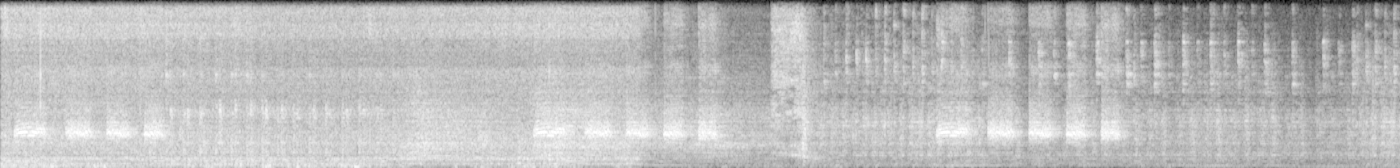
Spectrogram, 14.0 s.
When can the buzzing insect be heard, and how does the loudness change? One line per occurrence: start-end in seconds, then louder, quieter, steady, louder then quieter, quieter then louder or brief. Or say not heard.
0.0-13.9 quieter.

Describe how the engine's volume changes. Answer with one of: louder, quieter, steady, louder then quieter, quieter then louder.
quieter.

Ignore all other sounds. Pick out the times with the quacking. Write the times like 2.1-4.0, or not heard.
0.1-1.8, 5.3-7.3, 9.3-11.3.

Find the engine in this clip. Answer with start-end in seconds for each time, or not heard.
0.0-13.9.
